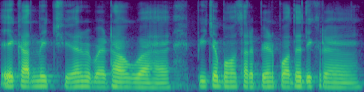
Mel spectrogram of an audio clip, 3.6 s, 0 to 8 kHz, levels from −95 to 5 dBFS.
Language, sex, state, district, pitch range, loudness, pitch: Hindi, male, Jharkhand, Garhwa, 110-125 Hz, -20 LUFS, 115 Hz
